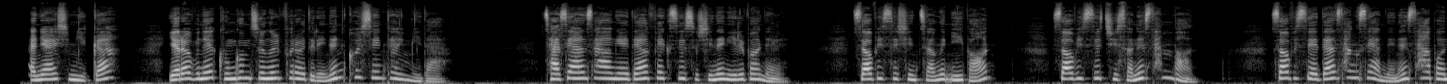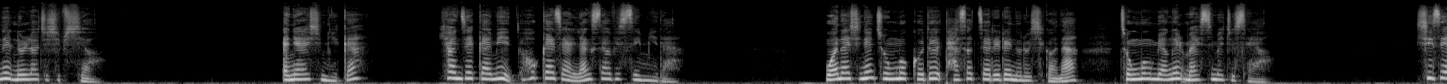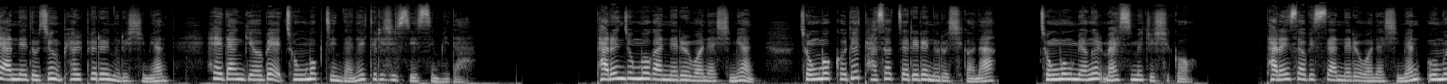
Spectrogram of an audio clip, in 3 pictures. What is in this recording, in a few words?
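Korean, female; 여성 (Female); ARS; 광고; 나레이션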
